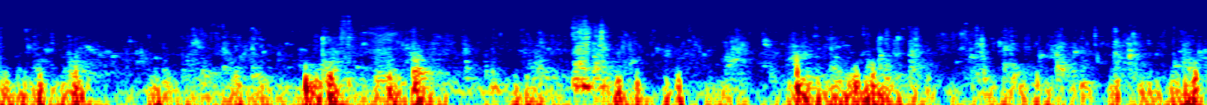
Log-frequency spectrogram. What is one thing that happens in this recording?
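A landing net knocks against a metal boat.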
